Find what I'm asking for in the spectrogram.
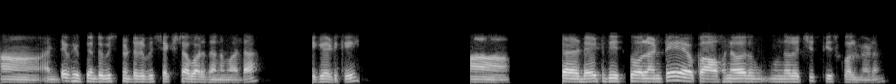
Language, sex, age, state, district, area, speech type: Telugu, male, 18-30, Telangana, Medchal, urban, conversation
